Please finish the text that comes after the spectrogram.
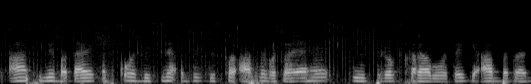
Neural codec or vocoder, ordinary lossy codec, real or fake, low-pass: codec, 44.1 kHz, 2.6 kbps, DAC; none; fake; 7.2 kHz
